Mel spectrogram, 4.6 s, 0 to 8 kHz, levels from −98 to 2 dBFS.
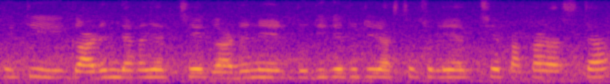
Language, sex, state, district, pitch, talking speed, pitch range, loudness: Bengali, female, West Bengal, Jhargram, 260 Hz, 170 wpm, 245-270 Hz, -28 LUFS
